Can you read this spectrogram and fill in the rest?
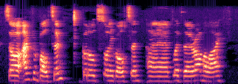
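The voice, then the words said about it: Broad Bolton English accent. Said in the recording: “when I say Bolton, my accent suddenly gets a lot more broader ... I just come out really broad Bolton again”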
